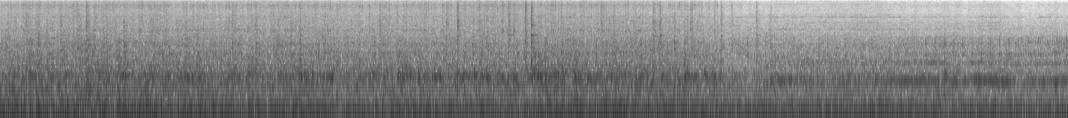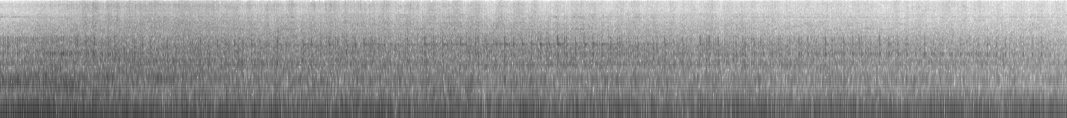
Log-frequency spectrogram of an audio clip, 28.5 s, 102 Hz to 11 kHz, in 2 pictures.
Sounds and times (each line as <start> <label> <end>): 0.0 Tractor pulling aside mowed hay 28.4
